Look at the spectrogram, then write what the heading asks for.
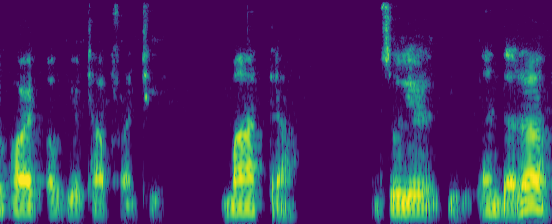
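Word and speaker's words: मात्रा: the conjunct like we've been doing so first syllable would be mat and then last would be ra mat ra Matra put it together Matra Matra Matra Matra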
